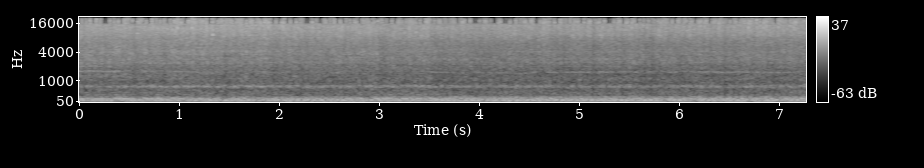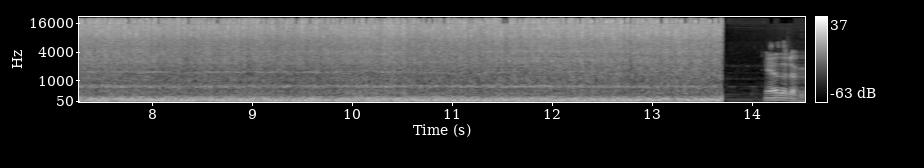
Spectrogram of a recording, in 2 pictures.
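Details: 1992 Toyota Land Cruiser FJ80 with swapped 6L L98 V8 and 6L80 transmission, first startup after conversion, tach and oil pressure gauge not yet working: steady, even low rumble at idle, no knocks or misses; runs smoothly, normal idle.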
